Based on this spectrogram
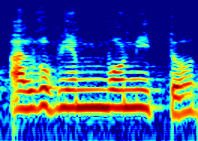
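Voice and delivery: usual speaking voice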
